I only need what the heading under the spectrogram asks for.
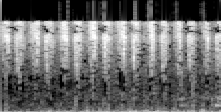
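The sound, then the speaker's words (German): Two hands rubbed briskly together during an eye-relaxation exercise, a loud, rhythmic swishing friction of many quick back-and-forth strokes with no talk. “Wir halten weiterhin die Augen geschlossen, nehmen unsere beiden Hände und reiben sie.”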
